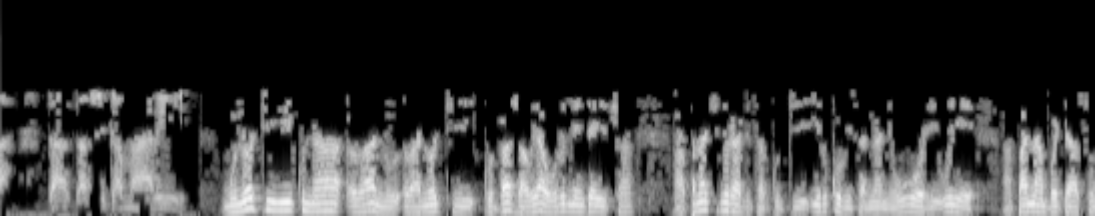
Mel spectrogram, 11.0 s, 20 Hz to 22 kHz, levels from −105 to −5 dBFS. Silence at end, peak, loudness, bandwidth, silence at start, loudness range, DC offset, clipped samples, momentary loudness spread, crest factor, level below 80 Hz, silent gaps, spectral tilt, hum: 0 s; -4 dBFS; -19 LUFS; 4.1 kHz; 0 s; 3 LU; under 0.1%; under 0.1%; 12 LU; 16 dB; -50 dBFS; none; -12 dB/octave; none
